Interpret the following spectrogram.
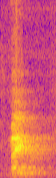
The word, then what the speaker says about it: Mayberry: So, like my name, Mayberry, if you go to New York City, it's pronounced Mayberry. All run together. Here in the Midwest, you pronounce the syllables.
